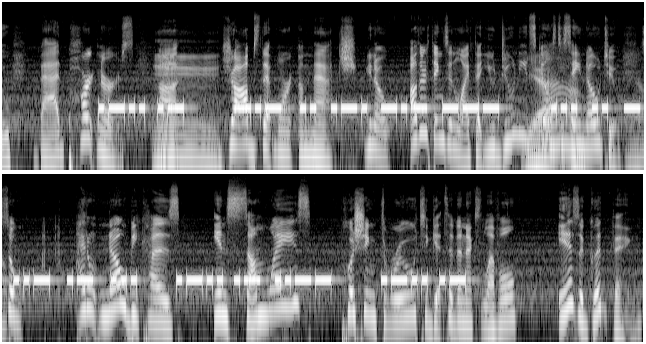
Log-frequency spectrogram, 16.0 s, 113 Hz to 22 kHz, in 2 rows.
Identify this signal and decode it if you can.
Morse code (with Esperanto letters), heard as a keyed tone, hand-sent with a paddle, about 19 wpm, 800 Hz, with room echo and speech in English. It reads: LA KIRKO SITUAS LAŬ LA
